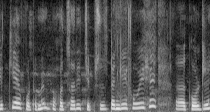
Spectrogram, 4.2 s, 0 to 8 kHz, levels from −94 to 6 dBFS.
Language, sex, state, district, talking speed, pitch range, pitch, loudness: Hindi, female, Bihar, West Champaran, 185 wpm, 235-310 Hz, 265 Hz, -15 LUFS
